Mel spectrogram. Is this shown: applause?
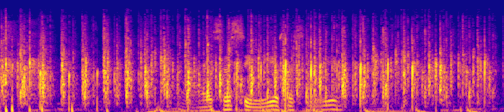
yes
